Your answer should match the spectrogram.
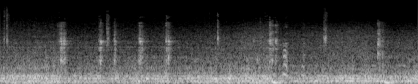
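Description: Automatic car wash heard from inside the car during its foam stage: a steady low rumble of the machinery with irregular sharp taps of spray and brushes on the bodywork and windscreen.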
